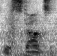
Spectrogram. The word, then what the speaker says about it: Wisconsin: very strong Midwestern accent I pronounce it Wisconsin and everyone else is with Ganson which is just no it's Wisconsin get it right get it right you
